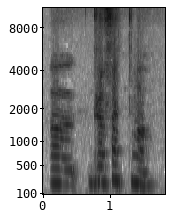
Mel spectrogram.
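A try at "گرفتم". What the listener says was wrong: Graftam. Graftam. Because there is no A in between.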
